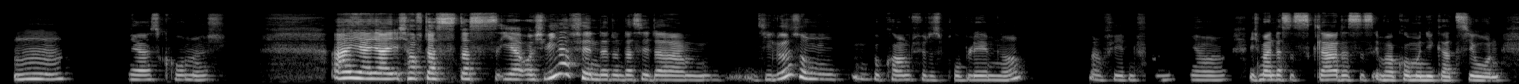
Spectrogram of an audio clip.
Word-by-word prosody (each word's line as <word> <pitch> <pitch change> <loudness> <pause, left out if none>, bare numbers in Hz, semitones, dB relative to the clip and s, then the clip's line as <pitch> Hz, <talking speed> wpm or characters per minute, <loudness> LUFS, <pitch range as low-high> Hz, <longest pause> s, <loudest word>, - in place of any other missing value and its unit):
Mhm. 250 +2 -3 0.5
Ja, 220 -1 -2
ist 220 0 -9
komisch. 210 -1 -9 1.1
Ei 290 0 +8
ei 265 -1 +7
ei, 255 0 +9
ich 260 +1 -2
hoffe, 270 0 0
dass 255 -1 +5
dass 250 0 +2
ihr 235 -2 -1
euch 230 +1 -1
wiederfindet 285 - +2
und 215 - -5
dass 215 -1 -3
ihr 220 -2 -4
da, 210 -1 -1
hm, 205 0 -8 0.3
die 200 +3 -11
Lösung, 255 - -2
hm, 250 -9 -12
bekommt 215 -1 -6
für 215 -1 -11
das 195 -1 -10
Problem, 200 +1 -5
ne? 205 +11 -5 0.7
Auf 200 -2 -13
jeden 205 0 -8
Fall, 205 +1 -17
ja. 205 -1 -8 0.2
Ich 215 - -6
meine, 215 -1 +2
das 215 -1 -1
ist 200 -2 +1
klar, 215 +1 +2
das 210 -1 0
ist 205 -2 0
immer 200 -1 -3
Kommunikation. 190 -2 -1
215 Hz, 160 wpm, -21 LUFS, 205-250 Hz, 1.1 s, ei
